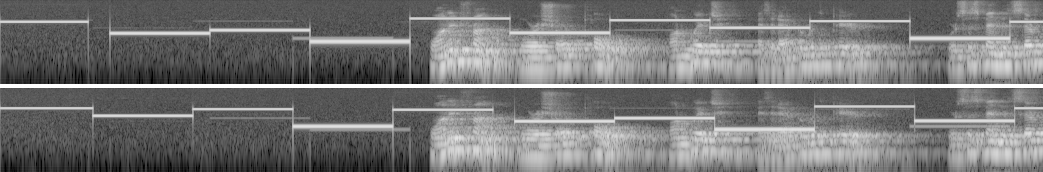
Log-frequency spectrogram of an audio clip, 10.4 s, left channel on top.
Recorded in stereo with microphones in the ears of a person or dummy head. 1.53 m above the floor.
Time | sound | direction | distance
4.3 | a man speaking | 15° left (ahead or behind) | 6.5 m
